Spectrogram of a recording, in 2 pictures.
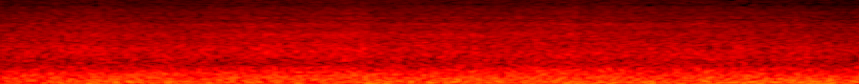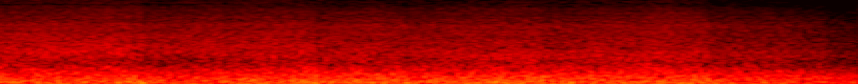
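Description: Small waves washing up onto a sandy beach: a steady, even surf wash.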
